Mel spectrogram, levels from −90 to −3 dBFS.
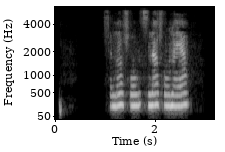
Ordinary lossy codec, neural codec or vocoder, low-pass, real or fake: AAC, 24 kbps; vocoder, 24 kHz, 100 mel bands, Vocos; 5.4 kHz; fake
